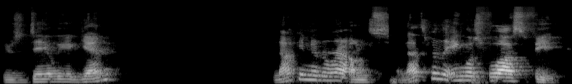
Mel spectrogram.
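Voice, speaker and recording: A man's voice: on the high side, sing-song, normal speed, slight background noise. A man doing live radio-style soccer commentary as the play-by-play announcer, narrating in short clipped phrases.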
